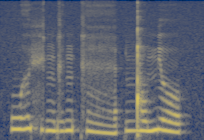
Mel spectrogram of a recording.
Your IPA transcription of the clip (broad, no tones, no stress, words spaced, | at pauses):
wə̤ fʲə̤ŋɡɛ̤ŋkʰɛ̤ | ŋ͡ǃomʲo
